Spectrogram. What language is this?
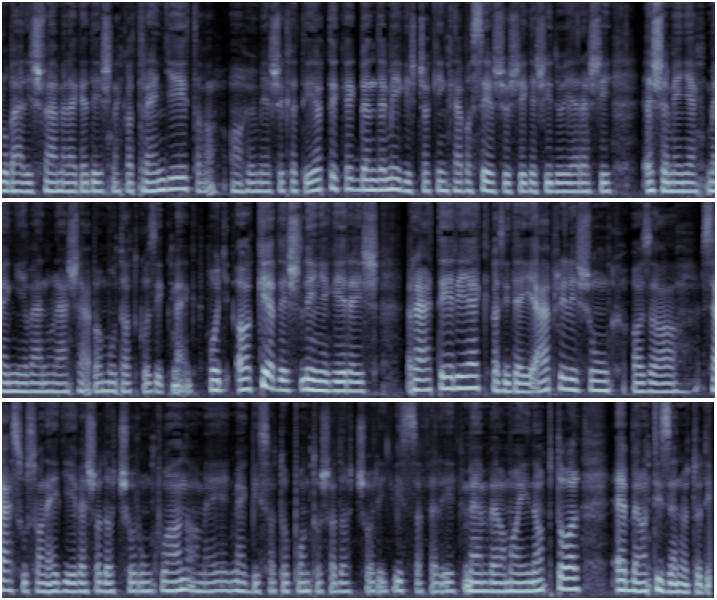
Hungarian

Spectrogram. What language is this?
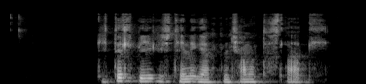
Mongolian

